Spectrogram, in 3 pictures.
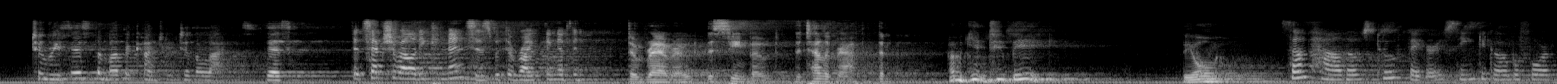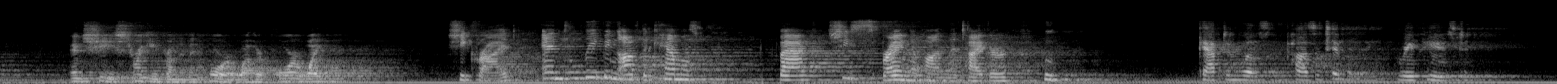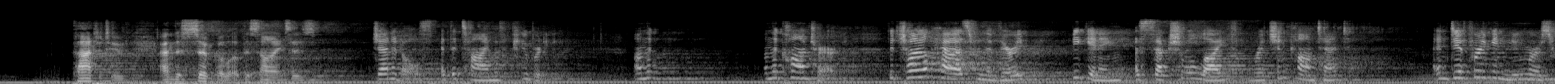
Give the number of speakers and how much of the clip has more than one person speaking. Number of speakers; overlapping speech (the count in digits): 7, no overlap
